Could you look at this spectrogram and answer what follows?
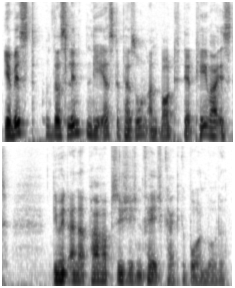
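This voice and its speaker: A troubled, weary woman psychologist from a starship tale, read by a man. The delivery is earnest and explanatory, in a fairly low register. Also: expressive, moderate pace. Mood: worried, explaining. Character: worried female ship's psychologist, troubled and weary.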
